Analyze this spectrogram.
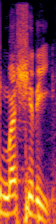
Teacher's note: را زیر ری، مشری، را کو باریک کیا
